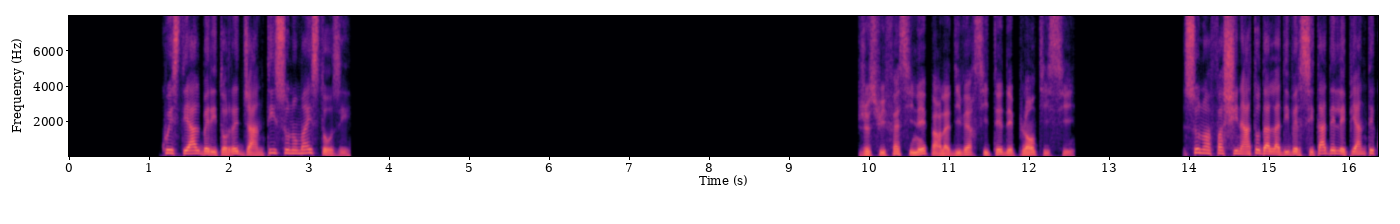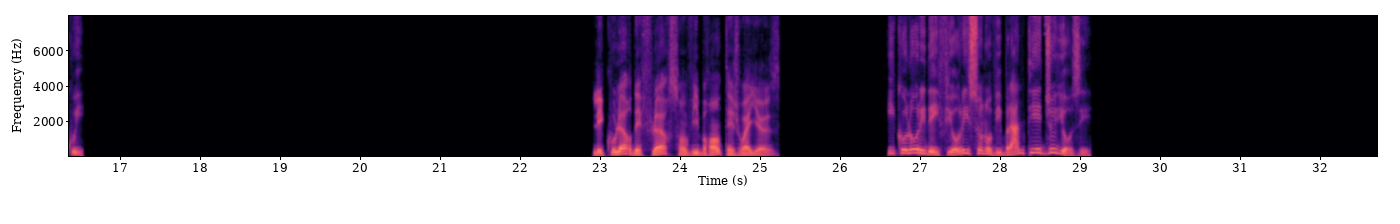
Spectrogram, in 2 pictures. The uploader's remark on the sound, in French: Le bruit du murmure du ruisseau est thérapeutique.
